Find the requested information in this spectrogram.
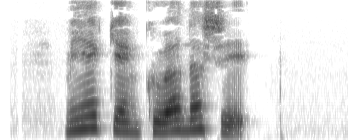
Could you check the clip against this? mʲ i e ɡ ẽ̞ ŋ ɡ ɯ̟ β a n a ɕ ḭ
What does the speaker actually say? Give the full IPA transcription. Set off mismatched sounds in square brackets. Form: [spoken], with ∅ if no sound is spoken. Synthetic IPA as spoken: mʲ i e [k] ẽ̞ ŋ [k] ɯ̟ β a n a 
